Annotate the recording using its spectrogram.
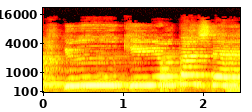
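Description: A woman singing a slow song, accompanying herself on piano, with long held notes.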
